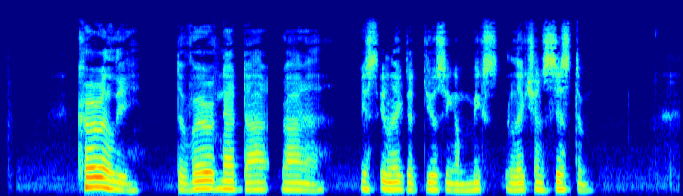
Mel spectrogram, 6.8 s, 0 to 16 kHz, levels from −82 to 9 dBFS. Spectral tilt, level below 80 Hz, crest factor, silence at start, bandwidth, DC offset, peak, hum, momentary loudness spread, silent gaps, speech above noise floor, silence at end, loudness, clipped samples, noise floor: -5.5 dB/octave; -68 dBFS; 22 dB; 0.8 s; 11 kHz; under 0.1%; -2 dBFS; none; 14 LU; none; 38 dB; 0.95 s; -22 LUFS; under 0.1%; -59 dBFS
